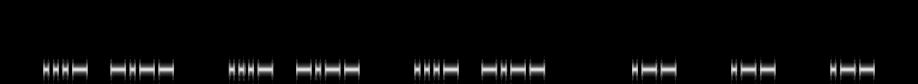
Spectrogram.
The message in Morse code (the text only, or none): VY VY VY W W W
